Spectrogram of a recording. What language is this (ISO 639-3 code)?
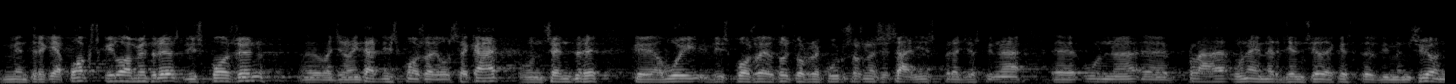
cat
